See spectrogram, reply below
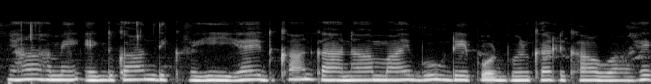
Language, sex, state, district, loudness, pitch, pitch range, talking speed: Hindi, female, Haryana, Charkhi Dadri, -11 LUFS, 200 Hz, 195-210 Hz, 140 wpm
